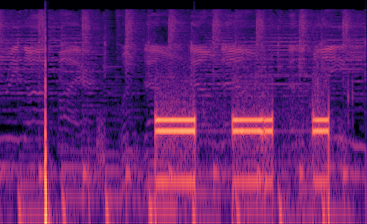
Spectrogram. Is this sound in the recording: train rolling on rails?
no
